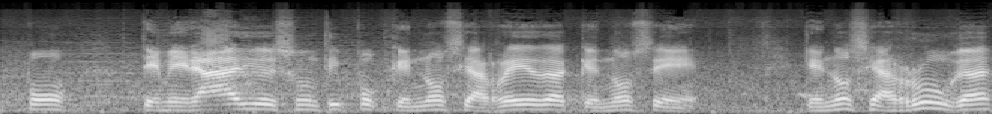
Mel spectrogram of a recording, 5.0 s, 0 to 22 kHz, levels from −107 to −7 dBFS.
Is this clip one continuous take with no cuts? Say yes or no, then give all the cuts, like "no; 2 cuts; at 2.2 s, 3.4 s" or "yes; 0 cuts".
yes; 0 cuts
